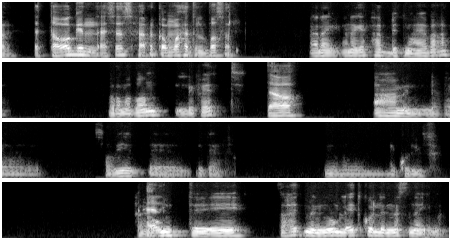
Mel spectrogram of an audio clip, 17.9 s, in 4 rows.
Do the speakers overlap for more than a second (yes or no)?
no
